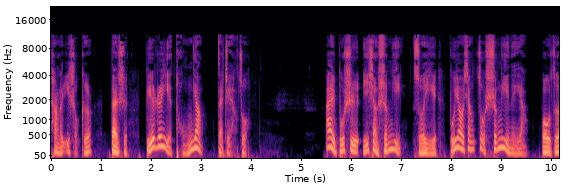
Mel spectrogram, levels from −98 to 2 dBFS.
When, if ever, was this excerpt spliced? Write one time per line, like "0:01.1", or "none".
0:01.0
